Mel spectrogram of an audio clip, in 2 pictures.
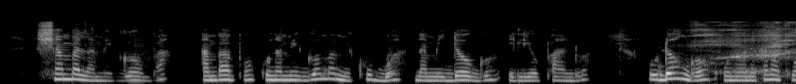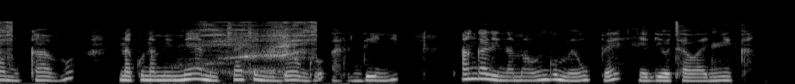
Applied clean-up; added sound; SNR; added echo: none; Cutlery, silverware; 7 dB; none.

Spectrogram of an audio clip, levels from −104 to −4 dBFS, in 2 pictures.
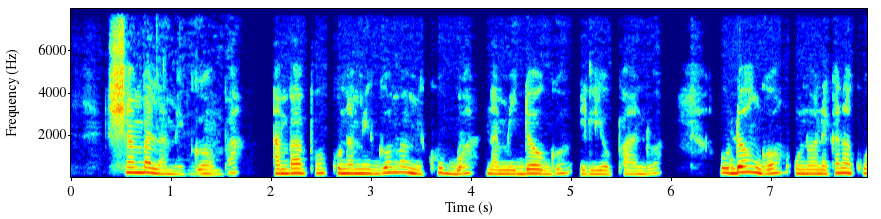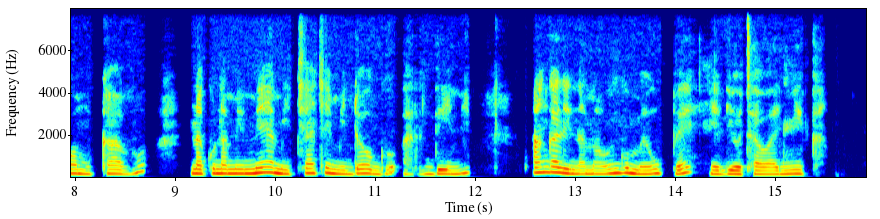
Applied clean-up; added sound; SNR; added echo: none; none; none; none.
